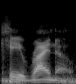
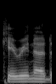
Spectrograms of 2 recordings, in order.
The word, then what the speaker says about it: K. Reno: I think it was one of those album reviews where I gave over a 4.5, and the entire time we said K. Rhino. So when you go watch that review, if you do care to, keep in mind we have learned how to say the man's name properly.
